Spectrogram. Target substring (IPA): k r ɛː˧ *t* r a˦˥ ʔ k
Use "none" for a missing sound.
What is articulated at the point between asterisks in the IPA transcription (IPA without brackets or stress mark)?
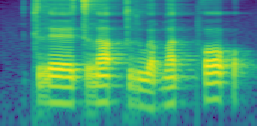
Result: t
